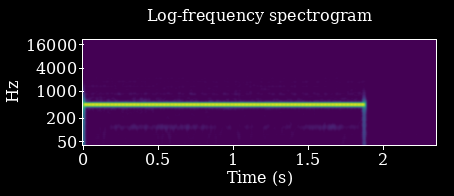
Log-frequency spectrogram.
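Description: Telephone ringback tone on an outgoing call: one loud, steady ring tone with a slight waver, lasting nearly two seconds and cutting off abruptly.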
